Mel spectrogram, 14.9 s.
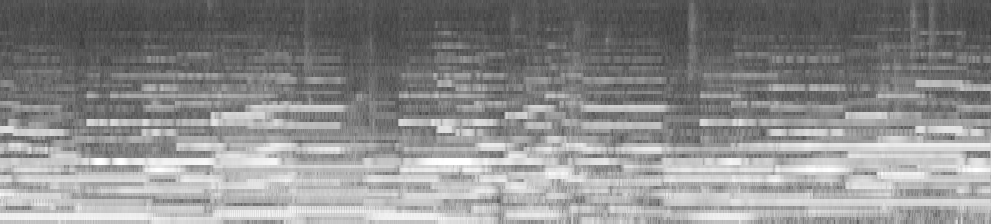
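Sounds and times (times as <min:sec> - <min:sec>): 
organ interlude during the offering: 0:00.0 - 0:14.8.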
